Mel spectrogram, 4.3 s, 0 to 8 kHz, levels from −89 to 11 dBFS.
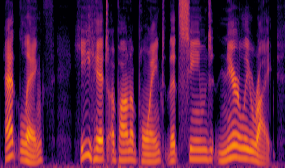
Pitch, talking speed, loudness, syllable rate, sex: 150 Hz, 155 wpm, -19 LUFS, 3.6 syllables/s, male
